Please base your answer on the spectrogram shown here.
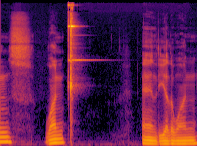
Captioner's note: ding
